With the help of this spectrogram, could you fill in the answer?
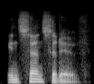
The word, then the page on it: insensitive: American English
